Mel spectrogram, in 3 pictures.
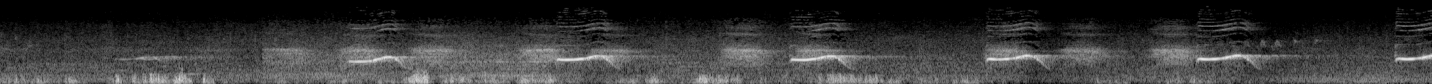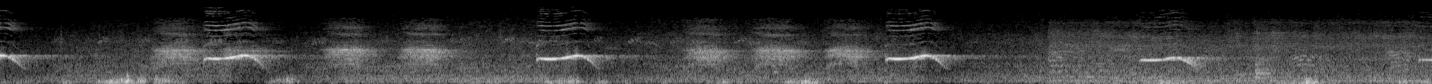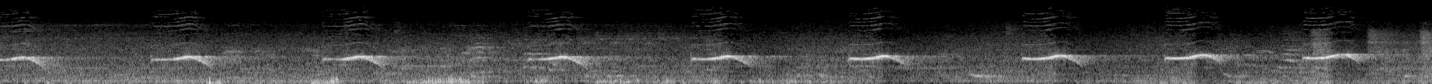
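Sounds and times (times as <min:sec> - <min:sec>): bird whistled calls: 0:01.2 - 0:02.0, 0:03.5 - 0:04.2, 0:07.9 - 0:08.6, 0:14.0 - 0:14.8, 0:19.7 - 0:20.6, 0:23.2 - 0:24.0, 0:25.7 - 0:26.5, 0:28.5 - 0:29.2, 0:30.2 - 0:30.8, 0:31.9 - 0:32.6, 0:34.0 - 0:34.7, 0:35.5 - 0:36.3, 0:37.1 - 0:37.8, 0:38.8 - 0:39.6, 0:40.3 - 0:41.0, 0:41.6 - 0:42.4.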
